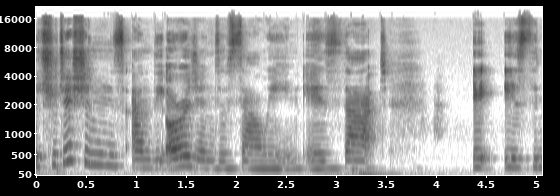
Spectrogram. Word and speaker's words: Samhain: So the origins of Halloween lie in the pagan celebration of Samhain, which is actually, it's actually spelt, you may have seen the word around, it's actually spelt Samhain, but it's pronounced Samhain, which is where today's word Halloween has become.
